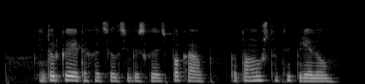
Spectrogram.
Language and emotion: Russian, neutral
